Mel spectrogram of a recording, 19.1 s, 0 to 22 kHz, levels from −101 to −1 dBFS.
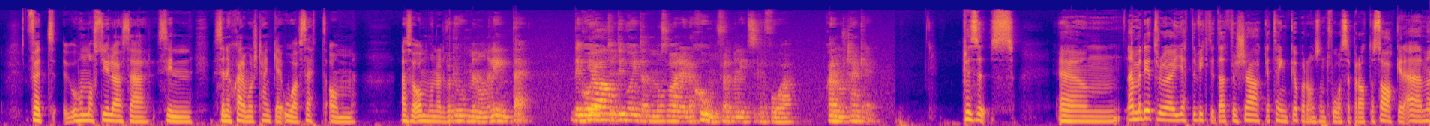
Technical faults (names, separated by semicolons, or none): switch to a distant microphone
